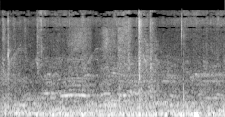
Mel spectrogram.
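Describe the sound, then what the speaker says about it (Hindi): A caught pigeon with a grease-marked coat cooing faintly in the background while someone talks over it, with a soft low coo near the end. "ये वो कबूतर है जो के पकड़ा है"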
